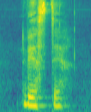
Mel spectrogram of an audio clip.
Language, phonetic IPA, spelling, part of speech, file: Czech, [ˈdvjɛscɛ], dvě stě, numeral, Cs-dvě stě.ogg
- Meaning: two hundred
